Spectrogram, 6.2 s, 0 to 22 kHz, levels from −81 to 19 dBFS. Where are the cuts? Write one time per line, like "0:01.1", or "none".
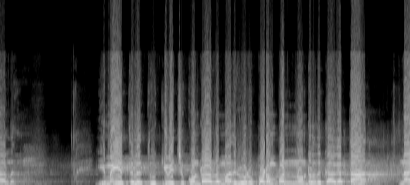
none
